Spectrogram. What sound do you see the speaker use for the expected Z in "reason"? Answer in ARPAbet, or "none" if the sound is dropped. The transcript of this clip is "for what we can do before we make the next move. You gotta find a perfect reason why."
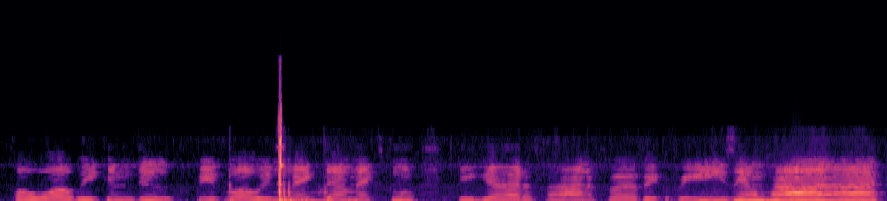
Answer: Z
